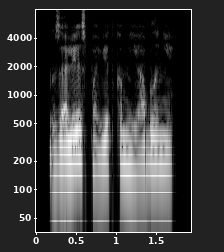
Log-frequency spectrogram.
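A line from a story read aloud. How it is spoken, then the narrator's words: Quiet reply. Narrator (Russian): тихо ответил он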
